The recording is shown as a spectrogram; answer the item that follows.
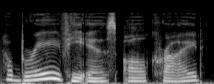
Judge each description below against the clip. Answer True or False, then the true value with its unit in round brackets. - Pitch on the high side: False (180 Hz)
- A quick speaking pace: False (170 wpm)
